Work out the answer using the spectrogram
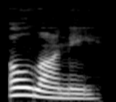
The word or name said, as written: olaniyi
